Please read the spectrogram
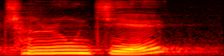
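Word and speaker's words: Chen Rongjie (陳榮捷): Si on le prononce donc en chinois standard, donc ce serait Chen Rongjie, et qui est né en 1901 et mort en 1994.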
